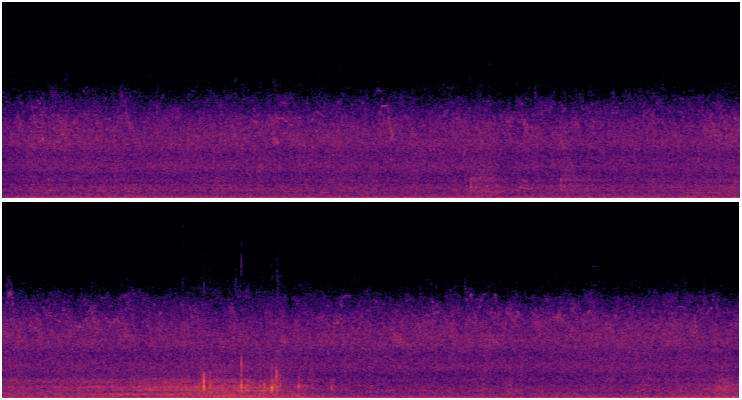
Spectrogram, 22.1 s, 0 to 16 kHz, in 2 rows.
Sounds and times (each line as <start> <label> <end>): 0.0 Birds 22.1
